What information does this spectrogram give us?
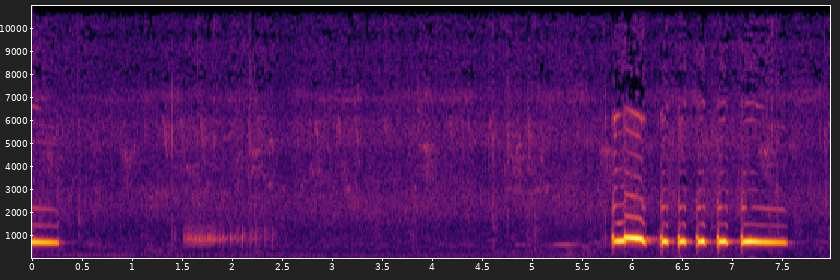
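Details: Zebra dove (Bangkok perkutut) cooing in response to another dove's song: a low, mellow cooing phrase that breaks into a quick run of six or seven stuttering notes before a held final coo, with a softer burst earlier.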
